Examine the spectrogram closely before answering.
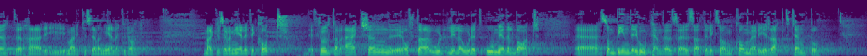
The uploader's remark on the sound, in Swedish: Inspelad i Roseniuskyrkan den 12 mars 2023.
